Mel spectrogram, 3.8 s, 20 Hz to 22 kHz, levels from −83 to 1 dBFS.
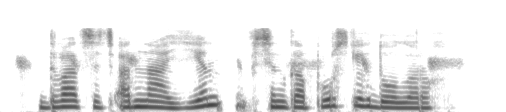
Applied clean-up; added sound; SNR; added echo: neural mask model Resemble Enhance denoiser.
